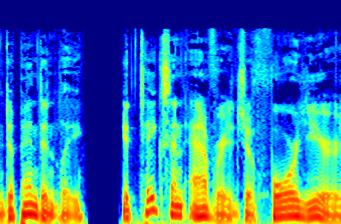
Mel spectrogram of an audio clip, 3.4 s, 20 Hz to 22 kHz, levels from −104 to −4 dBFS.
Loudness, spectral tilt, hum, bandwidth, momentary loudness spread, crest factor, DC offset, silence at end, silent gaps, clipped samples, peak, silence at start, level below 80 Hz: -21 LUFS; -7.5 dB/octave; none; 13 kHz; 10 LU; 14 dB; under 0.1%; 0 s; 0.87-1.18 s; under 0.1%; -6 dBFS; 0 s; -36 dBFS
